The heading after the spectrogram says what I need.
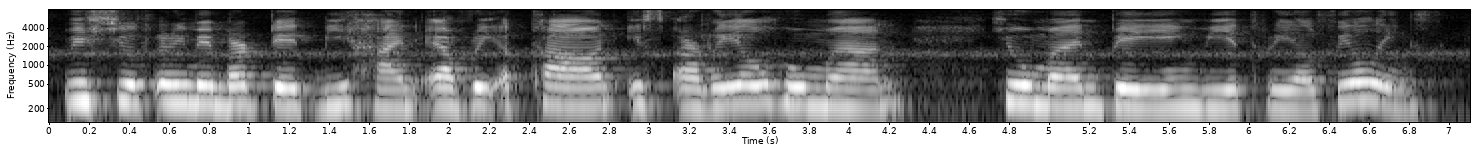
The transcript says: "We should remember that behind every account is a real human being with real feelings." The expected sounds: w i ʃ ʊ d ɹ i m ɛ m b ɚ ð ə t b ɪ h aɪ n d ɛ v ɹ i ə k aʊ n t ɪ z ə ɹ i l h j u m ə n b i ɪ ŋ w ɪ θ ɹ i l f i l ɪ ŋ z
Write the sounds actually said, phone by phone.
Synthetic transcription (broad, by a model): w i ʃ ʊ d ɹ i m ɛ m b ɚ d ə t b ɪ h aɪ n d ɛ v ɹ i ə k aʊ n t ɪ s ə ɹ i l h j u m ə n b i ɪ ŋ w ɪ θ ɹ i l f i l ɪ ŋ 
